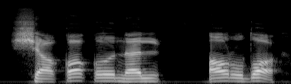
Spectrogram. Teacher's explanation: Ra we read in heavy sound because ra is coming with sukun sign and there is fatha on the before letter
